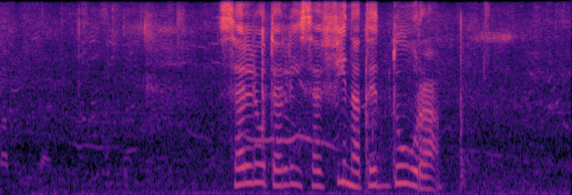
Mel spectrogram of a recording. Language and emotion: Russian, angry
